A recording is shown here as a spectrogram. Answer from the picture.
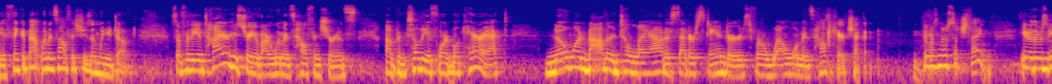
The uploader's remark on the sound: as part of the Aspen Forum on Women and Girls at the Aspen Institute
